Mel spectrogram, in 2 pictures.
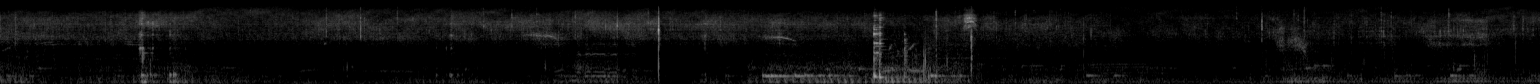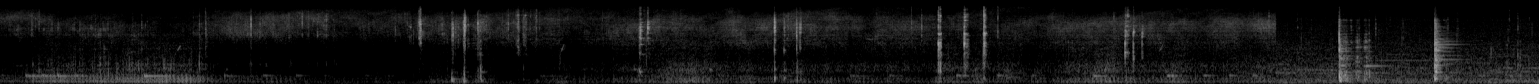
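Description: Handling sounds of tea being made by hand: sharp clinks and knocks of a glass teapot, its lid and a knife on a wooden board, with hot water poured from a metal kettle into the glass teapot around the middle, and metal tongs tapping a metal lid near the end.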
